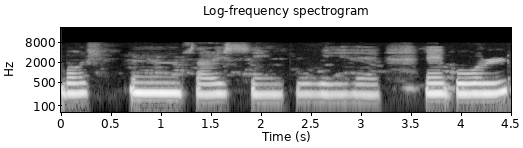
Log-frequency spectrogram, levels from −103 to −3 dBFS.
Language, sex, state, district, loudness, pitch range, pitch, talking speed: Hindi, female, Bihar, Kishanganj, -19 LUFS, 225-245 Hz, 235 Hz, 120 wpm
